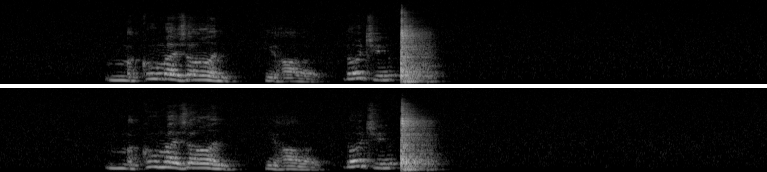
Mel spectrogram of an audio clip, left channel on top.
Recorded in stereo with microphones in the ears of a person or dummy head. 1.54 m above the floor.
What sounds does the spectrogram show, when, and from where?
1.1 s a man speaking: 85° left, 6.5 m; by 3.9 s 60° left (ahead or behind), 8 m
4.0 s a door slam: 20° left (ahead or behind), 3 m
